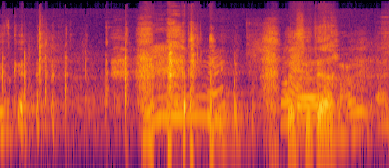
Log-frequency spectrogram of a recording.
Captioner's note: laughs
